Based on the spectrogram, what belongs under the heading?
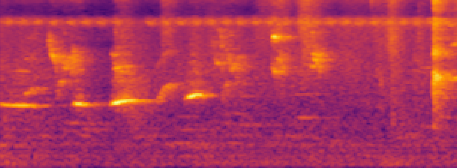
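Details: Talking parrot kept as a pet in a small room, producing short level and upslurred whistles in quick succession, then a sharp squawk-like burst at the end.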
